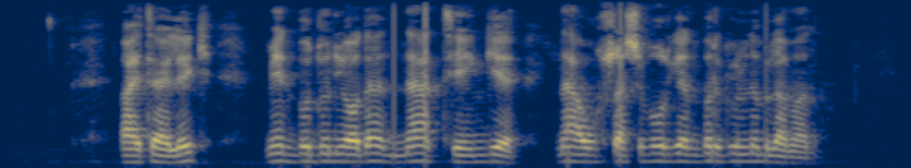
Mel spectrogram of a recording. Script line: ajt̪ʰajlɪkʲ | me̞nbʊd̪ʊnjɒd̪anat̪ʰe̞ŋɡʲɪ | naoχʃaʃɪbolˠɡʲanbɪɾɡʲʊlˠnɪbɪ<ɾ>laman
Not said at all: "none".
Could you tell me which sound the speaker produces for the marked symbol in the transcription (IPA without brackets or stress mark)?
none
